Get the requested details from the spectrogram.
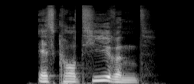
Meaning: present participle of eskortieren
- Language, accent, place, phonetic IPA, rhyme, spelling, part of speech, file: German, Germany, Berlin, [ɛskɔʁˈtiːʁənt], -iːʁənt, eskortierend, verb, De-eskortierend.ogg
